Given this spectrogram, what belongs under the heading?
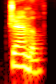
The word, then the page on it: trammel: Indian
